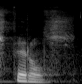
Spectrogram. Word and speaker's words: FHIDLS: I use that acrostic FHIDLS, which I pronounce fiddles.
